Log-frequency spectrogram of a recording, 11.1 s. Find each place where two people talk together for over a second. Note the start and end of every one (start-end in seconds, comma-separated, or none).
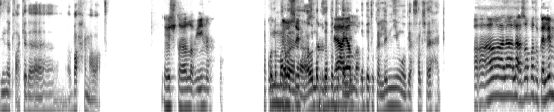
5.3-7.2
